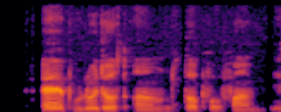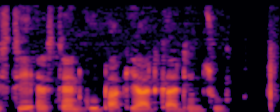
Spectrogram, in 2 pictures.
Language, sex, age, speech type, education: Nigerian Pidgin, male, 30-45, spontaneous, tertiary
